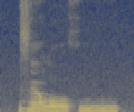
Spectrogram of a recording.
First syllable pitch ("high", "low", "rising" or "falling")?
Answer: high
